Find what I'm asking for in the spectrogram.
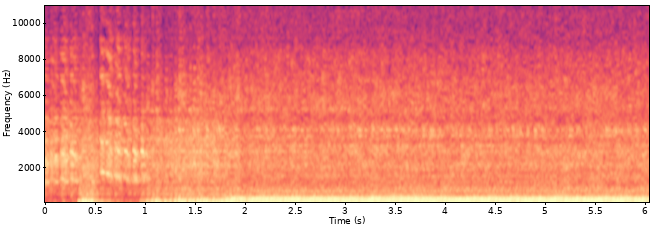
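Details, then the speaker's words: Yamaha R6 track bike: starter churns briefly before the engine catches into an uneven, throbbing idle; hard starting, owner suspects valves out of adjustment, valve adjustment planned. "This is what This is what we mean by a janky startup on an R6. If it's struggling to start, it probably sounds like this."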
